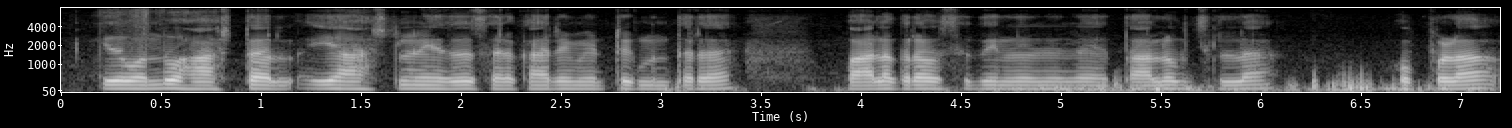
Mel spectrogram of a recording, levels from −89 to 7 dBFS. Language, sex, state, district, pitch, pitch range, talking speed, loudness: Kannada, male, Karnataka, Koppal, 130 Hz, 125-135 Hz, 135 wpm, -18 LUFS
